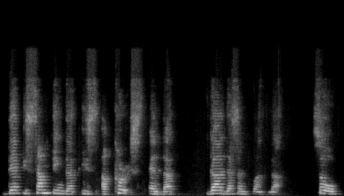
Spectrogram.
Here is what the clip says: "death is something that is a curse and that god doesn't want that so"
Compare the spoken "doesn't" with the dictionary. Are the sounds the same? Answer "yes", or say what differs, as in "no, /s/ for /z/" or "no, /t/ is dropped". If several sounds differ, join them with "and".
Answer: no, /s/ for /z/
